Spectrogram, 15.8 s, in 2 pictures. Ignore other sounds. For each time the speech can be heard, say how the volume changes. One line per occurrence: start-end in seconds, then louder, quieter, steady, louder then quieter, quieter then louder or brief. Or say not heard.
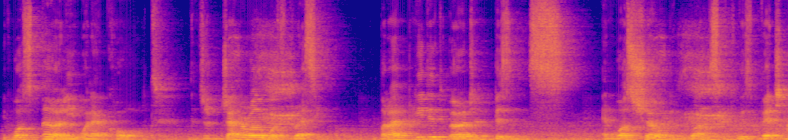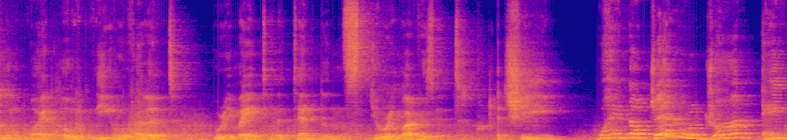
0.0-15.7 steady.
